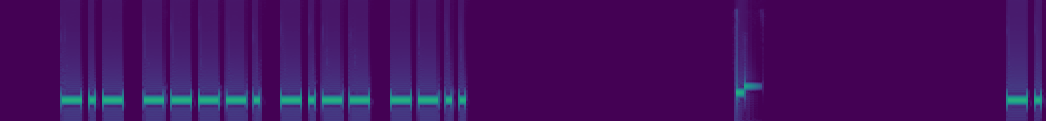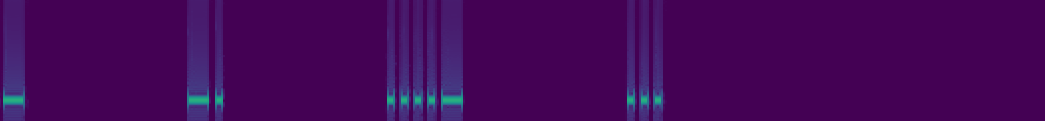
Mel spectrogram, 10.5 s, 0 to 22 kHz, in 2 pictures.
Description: Morse code, heard as a keyed tone, about 36 wpm, spaced as for 15 wpm, 700 Hz. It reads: K9YZ KN4S
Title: USA Call Signs - 4 Characters - 8x Character Spacing - 35wpm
